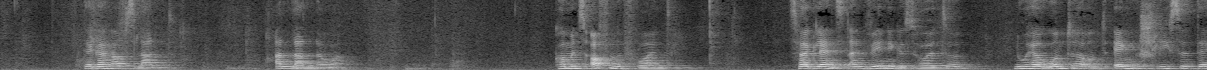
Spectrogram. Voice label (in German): Sprecherin; Der Gang aufs Land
